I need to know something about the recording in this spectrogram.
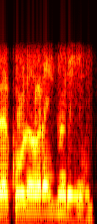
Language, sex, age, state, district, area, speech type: Tamil, male, 18-30, Tamil Nadu, Tiruppur, rural, conversation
